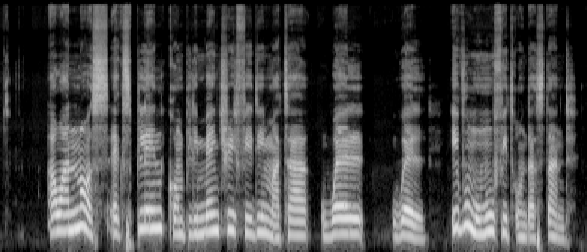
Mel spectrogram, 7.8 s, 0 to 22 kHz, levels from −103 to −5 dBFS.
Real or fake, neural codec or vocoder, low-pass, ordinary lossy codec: fake; vocoder, 48 kHz, 128 mel bands, Vocos; none; none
